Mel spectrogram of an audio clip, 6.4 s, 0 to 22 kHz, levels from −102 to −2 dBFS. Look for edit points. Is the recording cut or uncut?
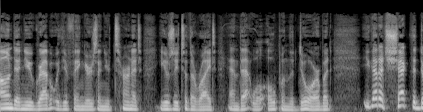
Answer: cut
